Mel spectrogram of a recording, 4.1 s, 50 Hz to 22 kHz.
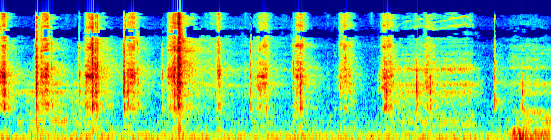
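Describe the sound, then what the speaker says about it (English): Someone turns a castle nut on an AR9 pistol's buffer tube, giving a quiet series of irregular metallic clicks and ratcheting scrapes up close, with no talk. "Now I'm going to adjust the castle nut while keeping this thing straight."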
